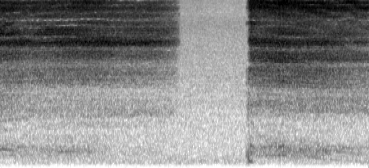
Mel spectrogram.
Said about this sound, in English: let us have one uh, nasal breath, please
